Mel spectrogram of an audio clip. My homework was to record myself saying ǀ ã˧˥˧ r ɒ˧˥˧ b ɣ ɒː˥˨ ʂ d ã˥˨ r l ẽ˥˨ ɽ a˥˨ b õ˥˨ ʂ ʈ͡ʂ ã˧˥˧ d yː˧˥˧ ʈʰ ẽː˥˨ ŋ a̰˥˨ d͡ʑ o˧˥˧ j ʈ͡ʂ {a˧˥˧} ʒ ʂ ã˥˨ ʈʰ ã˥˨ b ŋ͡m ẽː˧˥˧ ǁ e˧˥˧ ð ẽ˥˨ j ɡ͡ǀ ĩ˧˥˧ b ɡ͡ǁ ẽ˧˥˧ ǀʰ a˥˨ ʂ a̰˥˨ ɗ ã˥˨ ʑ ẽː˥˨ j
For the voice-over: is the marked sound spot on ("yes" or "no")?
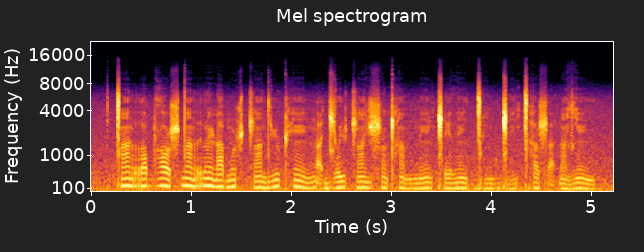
no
